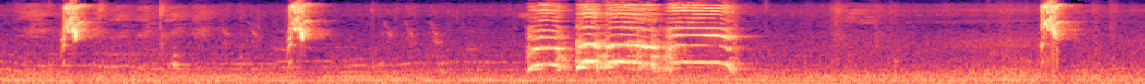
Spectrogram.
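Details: Asian pied starling, recording used as a lure to set these birds singing quickly: sharp harsh screeches at intervals, with a longer burst of rich, nasal chattering notes in the middle, over a low steady background hum.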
